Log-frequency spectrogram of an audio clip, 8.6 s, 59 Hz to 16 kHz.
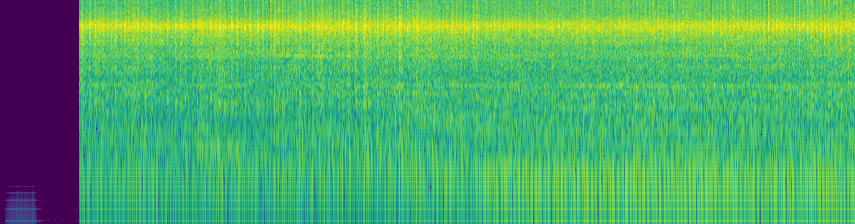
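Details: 1983 Honda Goldwing Aspencade project engine running for the first time, started on full choke: uneven, lumpy beat about four times a second; rough running that clearly needs tuning, cause not confirmed.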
